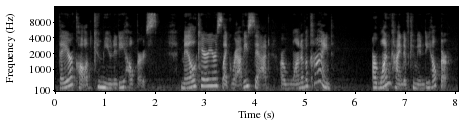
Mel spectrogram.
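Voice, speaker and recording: A woman reading a children's story aloud with expressive delivery. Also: medium pitch. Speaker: storybook reader.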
